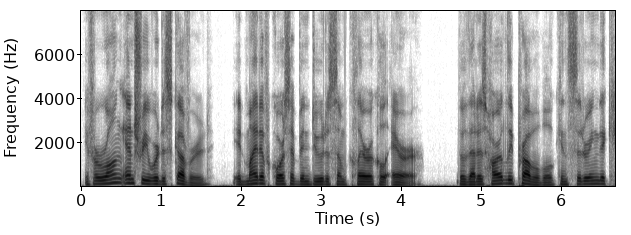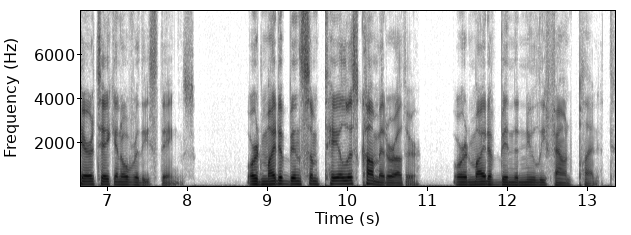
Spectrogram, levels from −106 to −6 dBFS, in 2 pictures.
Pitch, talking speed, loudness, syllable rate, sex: 120 Hz, 215 wpm, -18 LUFS, 6.2 syllables/s, male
